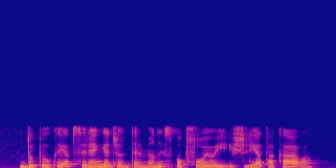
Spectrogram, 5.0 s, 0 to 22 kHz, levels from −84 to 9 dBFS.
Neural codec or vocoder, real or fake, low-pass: none; real; 5.4 kHz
